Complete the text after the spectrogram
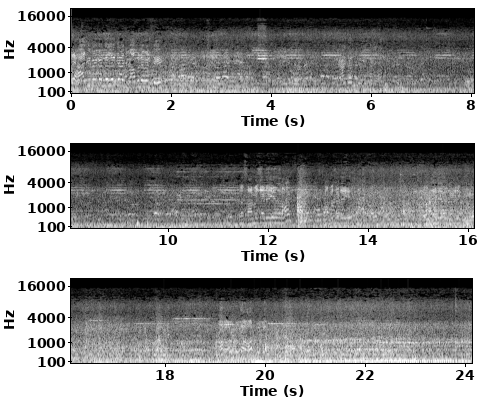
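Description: A backhoe loader's diesel engine rumbles nearby.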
